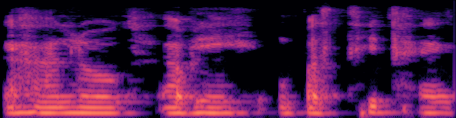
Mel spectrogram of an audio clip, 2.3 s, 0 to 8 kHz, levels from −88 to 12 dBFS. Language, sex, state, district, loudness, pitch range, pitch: Hindi, male, Chhattisgarh, Balrampur, -21 LUFS, 140-145 Hz, 140 Hz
